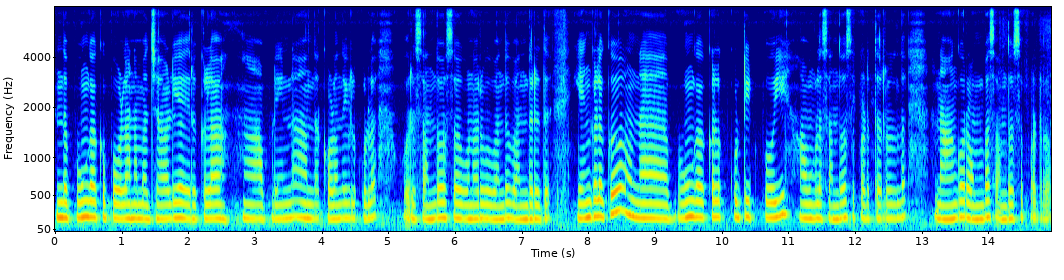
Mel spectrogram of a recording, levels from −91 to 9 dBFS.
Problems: none marked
